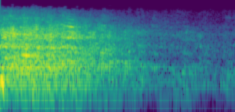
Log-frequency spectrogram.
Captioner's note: audience laughing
